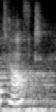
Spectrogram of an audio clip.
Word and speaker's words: Toft: Kim Michelle Toft, K-I-M, mm-hmm. Michelle, M-I-C-H-E-L-L-E, Toft, mm-hmm. T-O-F for Fred, T, Toft.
